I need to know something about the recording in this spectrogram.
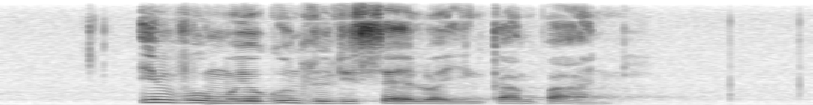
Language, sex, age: Zulu, male, 17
